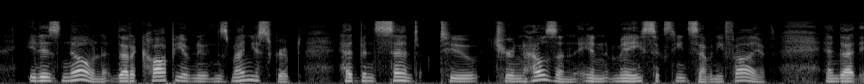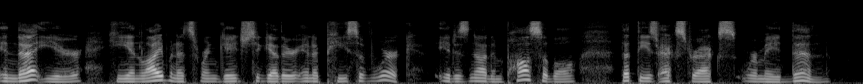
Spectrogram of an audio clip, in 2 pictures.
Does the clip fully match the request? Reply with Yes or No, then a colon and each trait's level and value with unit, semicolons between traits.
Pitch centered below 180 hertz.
Yes: medium, 140 Hz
